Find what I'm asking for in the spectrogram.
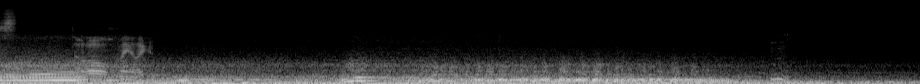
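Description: A BMW M2 Competition engine drones and rumbles steadily while driving, revving briefly near the start, with road noise and someone speaking over it.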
